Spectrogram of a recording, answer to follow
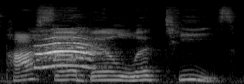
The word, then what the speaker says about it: possibilities: in here called possibilities possibilities say that it has a lot of syllables possibilities five syllables in there possibilities is when when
